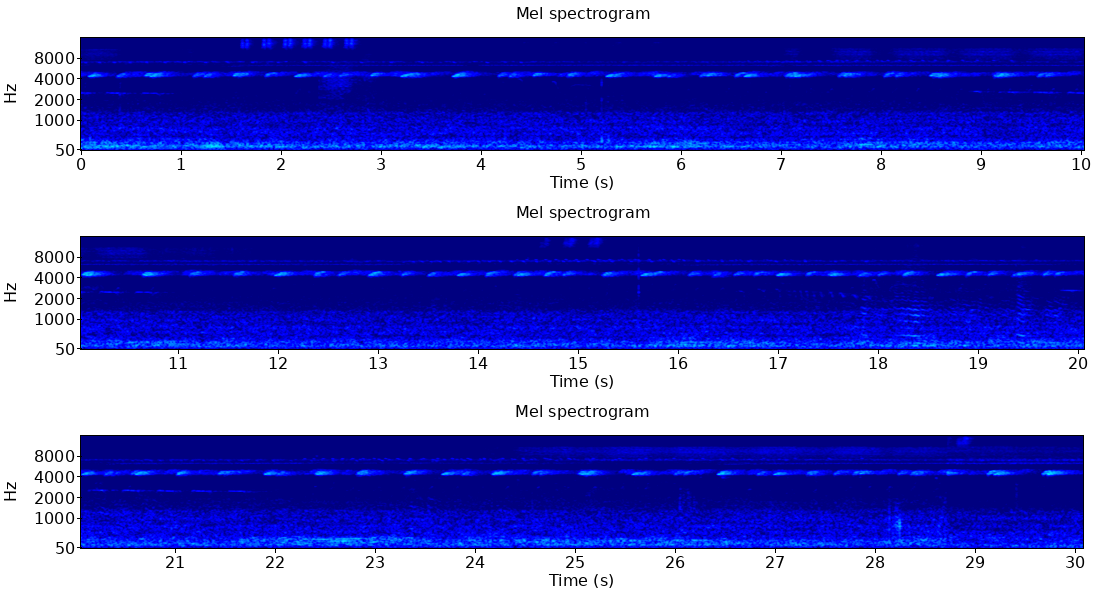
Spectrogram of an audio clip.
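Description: Chorus of rainforest insects calling: an even pulsing chirp repeating a few times a second, with a steady higher-pitched buzz above it that comes and goes.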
